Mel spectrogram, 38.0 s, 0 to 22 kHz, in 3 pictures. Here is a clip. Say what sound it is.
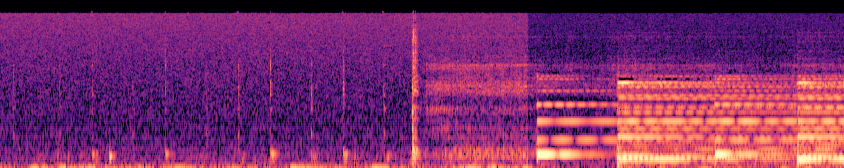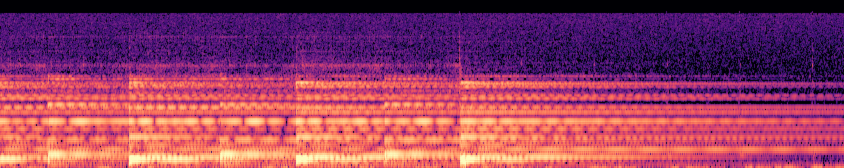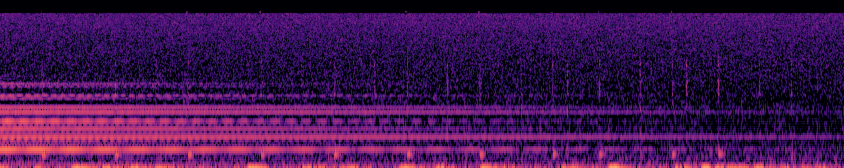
Old wall clock
Old English wall clock beats 5 o'clock with brass hammers on steel strings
